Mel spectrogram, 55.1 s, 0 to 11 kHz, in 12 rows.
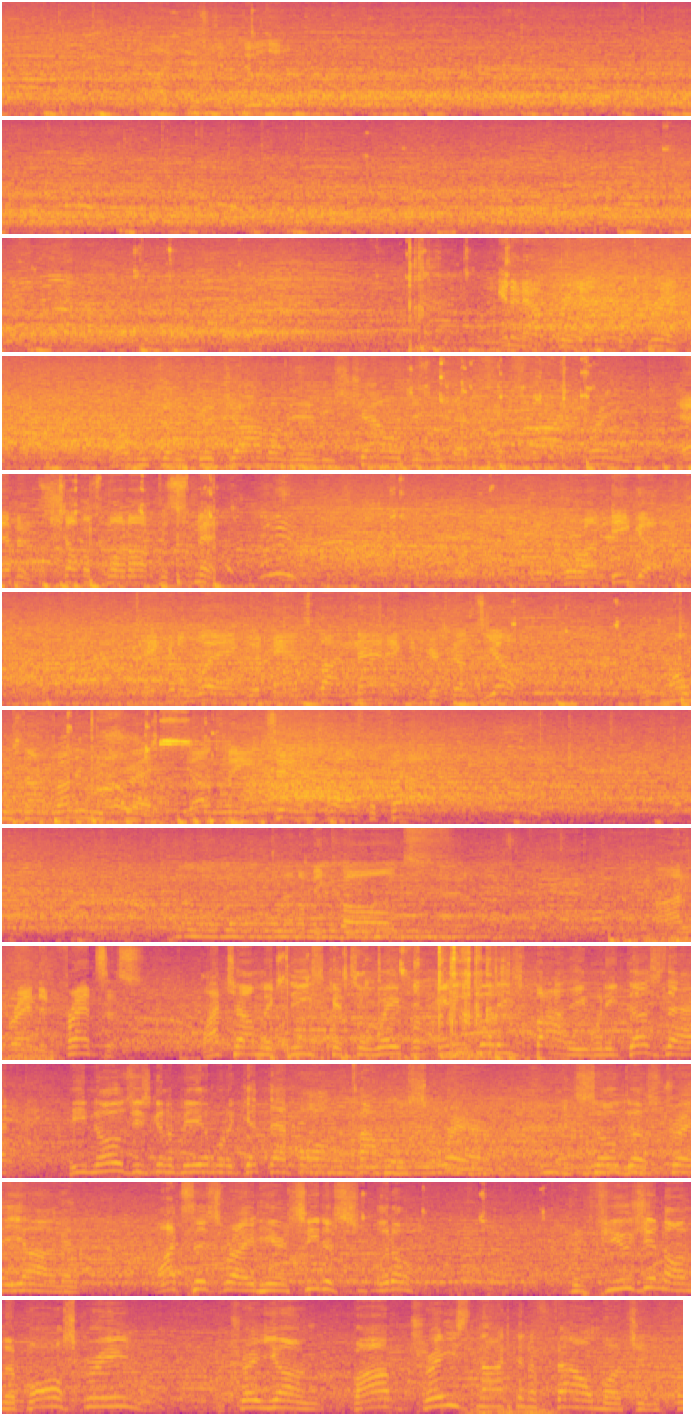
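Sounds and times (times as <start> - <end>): arena crowd noise: 0.0 - 55.0.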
